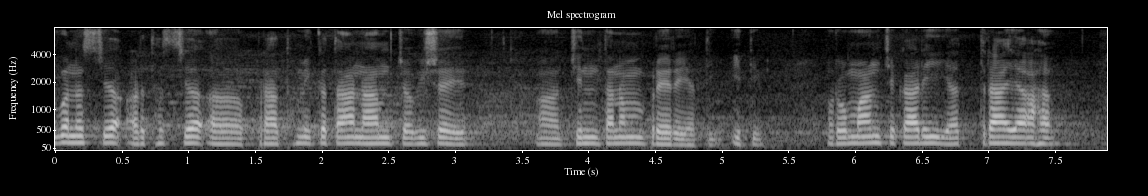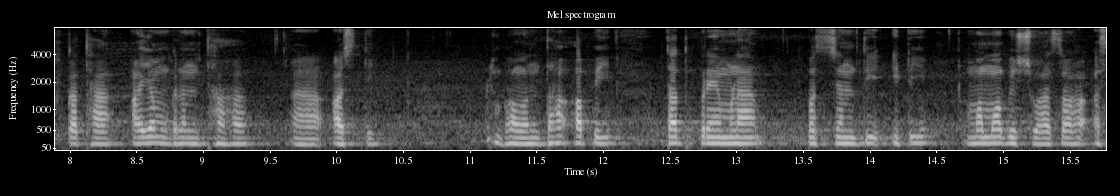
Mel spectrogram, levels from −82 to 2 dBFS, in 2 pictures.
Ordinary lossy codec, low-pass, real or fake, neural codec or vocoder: none; none; real; none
